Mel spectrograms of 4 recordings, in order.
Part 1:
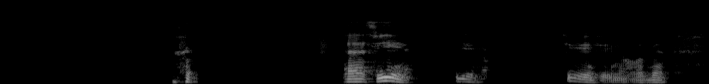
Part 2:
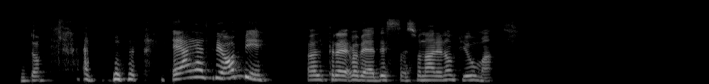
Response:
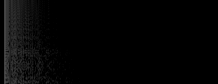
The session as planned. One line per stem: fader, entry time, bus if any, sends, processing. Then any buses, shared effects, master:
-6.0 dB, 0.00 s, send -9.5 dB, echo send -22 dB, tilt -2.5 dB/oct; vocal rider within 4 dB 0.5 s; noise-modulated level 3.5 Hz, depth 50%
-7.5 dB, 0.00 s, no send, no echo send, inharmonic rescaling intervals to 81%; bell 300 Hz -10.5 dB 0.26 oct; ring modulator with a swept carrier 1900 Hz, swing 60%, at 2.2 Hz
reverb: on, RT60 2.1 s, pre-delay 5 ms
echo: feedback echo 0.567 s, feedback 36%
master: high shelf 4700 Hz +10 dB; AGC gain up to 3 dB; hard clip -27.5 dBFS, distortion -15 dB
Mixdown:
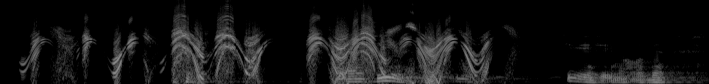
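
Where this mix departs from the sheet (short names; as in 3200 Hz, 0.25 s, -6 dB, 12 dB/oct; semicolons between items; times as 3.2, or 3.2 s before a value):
stem 2 -7.5 dB -> +4.0 dB; master: missing AGC gain up to 3 dB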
